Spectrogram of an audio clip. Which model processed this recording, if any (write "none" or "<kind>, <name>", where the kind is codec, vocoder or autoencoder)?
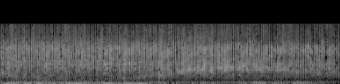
vocoder, BigVGAN v2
